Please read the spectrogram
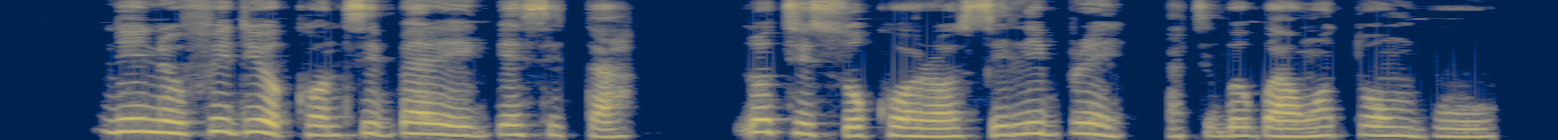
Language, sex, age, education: Yoruba, female, 15-29, tertiary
